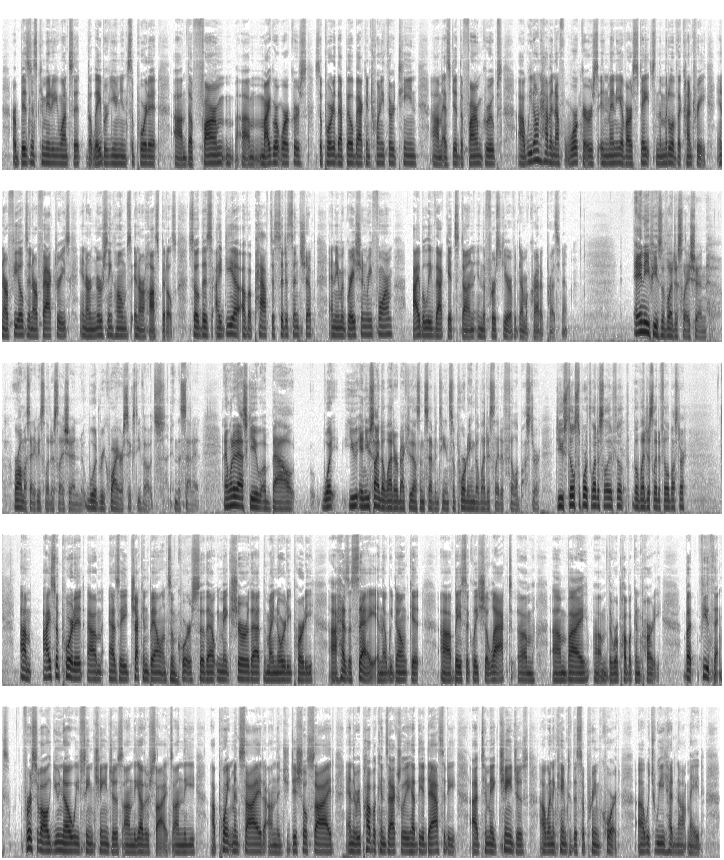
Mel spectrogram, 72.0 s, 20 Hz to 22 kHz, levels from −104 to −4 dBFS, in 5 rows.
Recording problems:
none

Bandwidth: 15 kHz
